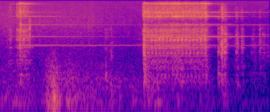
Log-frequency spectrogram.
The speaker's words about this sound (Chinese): 突然电话铃响了，宋柯走过去接电话。那电话里没有声音，然后对方好像是把电话挂断了，话筒里是一片盲音。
